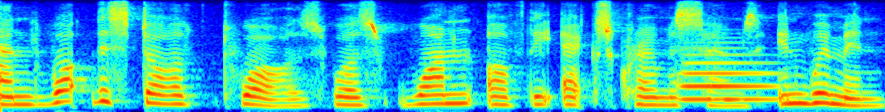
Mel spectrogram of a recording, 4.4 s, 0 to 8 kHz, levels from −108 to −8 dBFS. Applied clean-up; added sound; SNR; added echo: none; Brass instrument; 2 dB; none.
